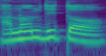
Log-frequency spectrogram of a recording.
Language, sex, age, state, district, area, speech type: Odia, male, 18-30, Odisha, Balasore, rural, read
